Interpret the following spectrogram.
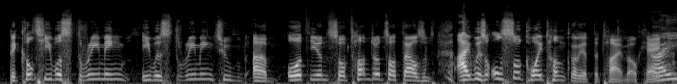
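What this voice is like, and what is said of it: Comedic Dracula vampire accent. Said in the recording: “do that accent ... I am comedy Dracula”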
